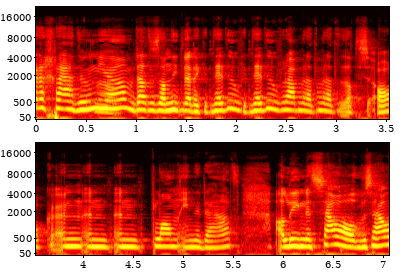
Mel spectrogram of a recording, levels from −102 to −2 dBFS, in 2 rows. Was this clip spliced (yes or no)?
yes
